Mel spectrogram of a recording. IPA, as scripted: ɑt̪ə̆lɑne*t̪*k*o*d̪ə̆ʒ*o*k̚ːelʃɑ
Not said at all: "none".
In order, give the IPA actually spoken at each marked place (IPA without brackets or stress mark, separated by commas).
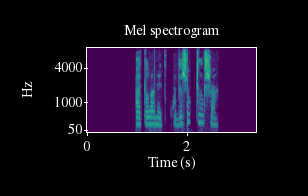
t̪, u, o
